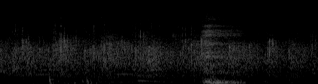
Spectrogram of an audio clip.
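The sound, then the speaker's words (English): Congregation clapping hands at a church revival service, a quiet, dense, even patter of applause that continues throughout. “Well, clap your hands to the Lord and you may be seated.”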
